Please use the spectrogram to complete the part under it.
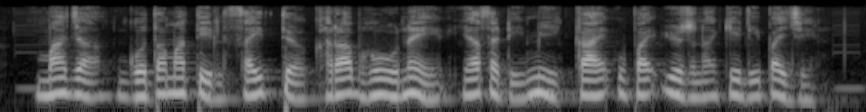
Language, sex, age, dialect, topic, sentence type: Marathi, male, 25-30, Standard Marathi, agriculture, question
